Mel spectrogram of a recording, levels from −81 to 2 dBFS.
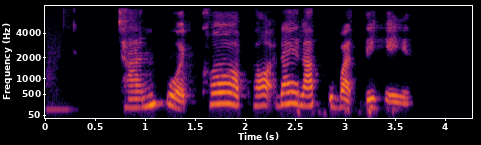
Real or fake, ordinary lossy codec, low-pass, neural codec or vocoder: fake; none; none; codec, 16 kHz, 6 kbps, DAC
